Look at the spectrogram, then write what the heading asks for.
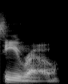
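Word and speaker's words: CIWRO: It's so much uh uh and it's pronounced zero.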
